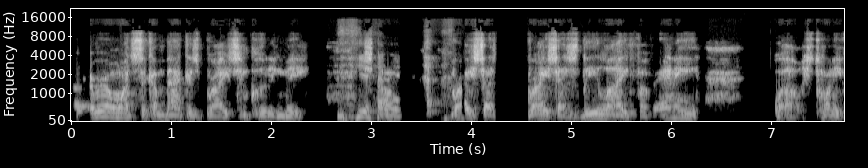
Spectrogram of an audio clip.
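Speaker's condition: Throat cancer, vocal cords removed; throat cancer from 1996

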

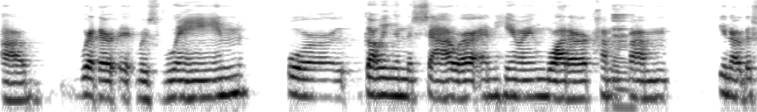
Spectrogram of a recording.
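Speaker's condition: Deafness; born with moderate to severe hearing loss

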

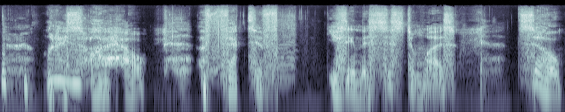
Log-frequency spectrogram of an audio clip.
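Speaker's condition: Abductor spasmodic dysphonia; onset Fresno State after voice loss shouting over music

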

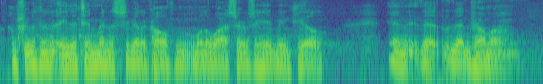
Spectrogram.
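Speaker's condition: Parkinson's disease; first noticed through falls while walking, diagnosed by specialist, severe difficulty rising from chair, ignored about a year; speech therapy

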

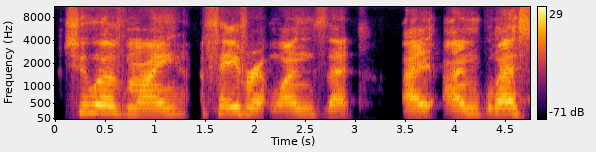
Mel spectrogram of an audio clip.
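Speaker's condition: Spastic cerebral palsy

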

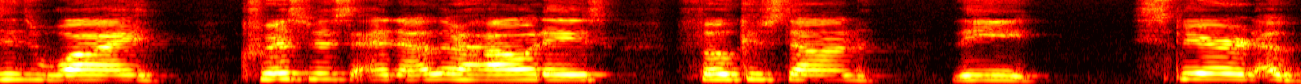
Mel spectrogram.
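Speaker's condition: Spastic cerebral palsy, moderate

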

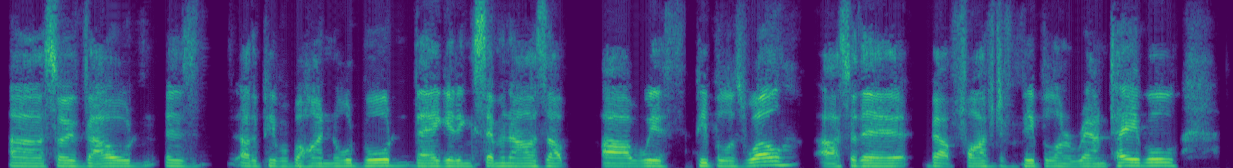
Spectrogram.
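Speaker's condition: No condition

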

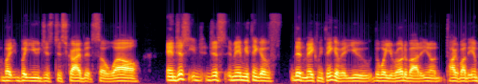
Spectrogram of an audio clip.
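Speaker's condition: No condition

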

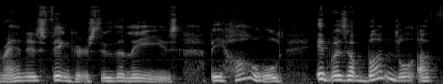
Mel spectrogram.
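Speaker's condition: No condition

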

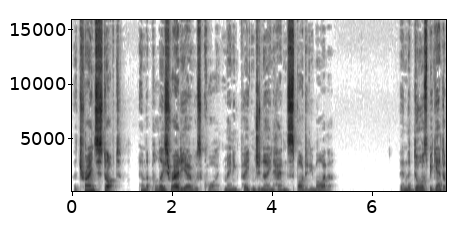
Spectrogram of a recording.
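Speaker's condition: No condition

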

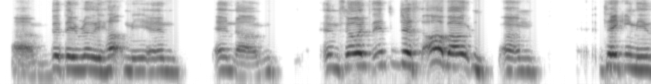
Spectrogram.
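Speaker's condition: Cerebral palsy; wheelchair user

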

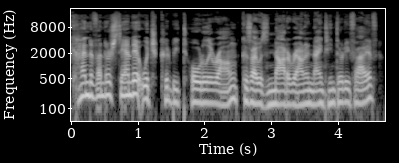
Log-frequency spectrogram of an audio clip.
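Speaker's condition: No condition

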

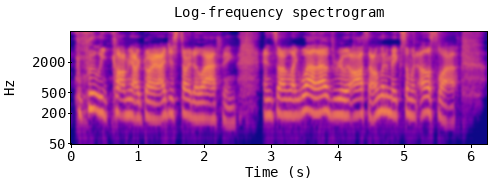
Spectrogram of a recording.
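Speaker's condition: Cleft lip and palate; made eating

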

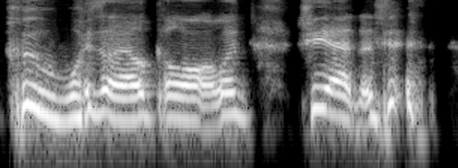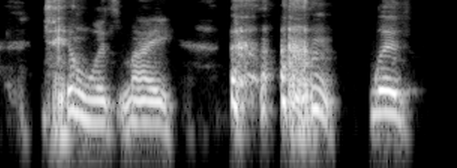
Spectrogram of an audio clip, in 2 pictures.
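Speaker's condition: Ataxic spastic cerebral palsy; affects walking

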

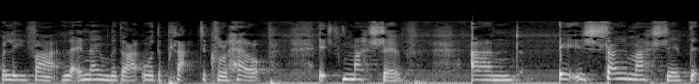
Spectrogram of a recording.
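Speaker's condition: Deafness; relies on lip reading

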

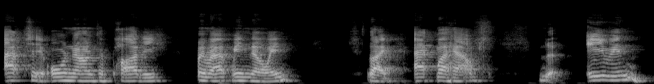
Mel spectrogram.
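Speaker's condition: Cerebral palsy

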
